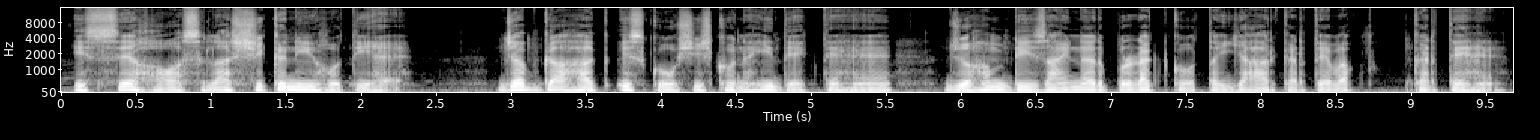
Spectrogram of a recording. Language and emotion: Urdu, sad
